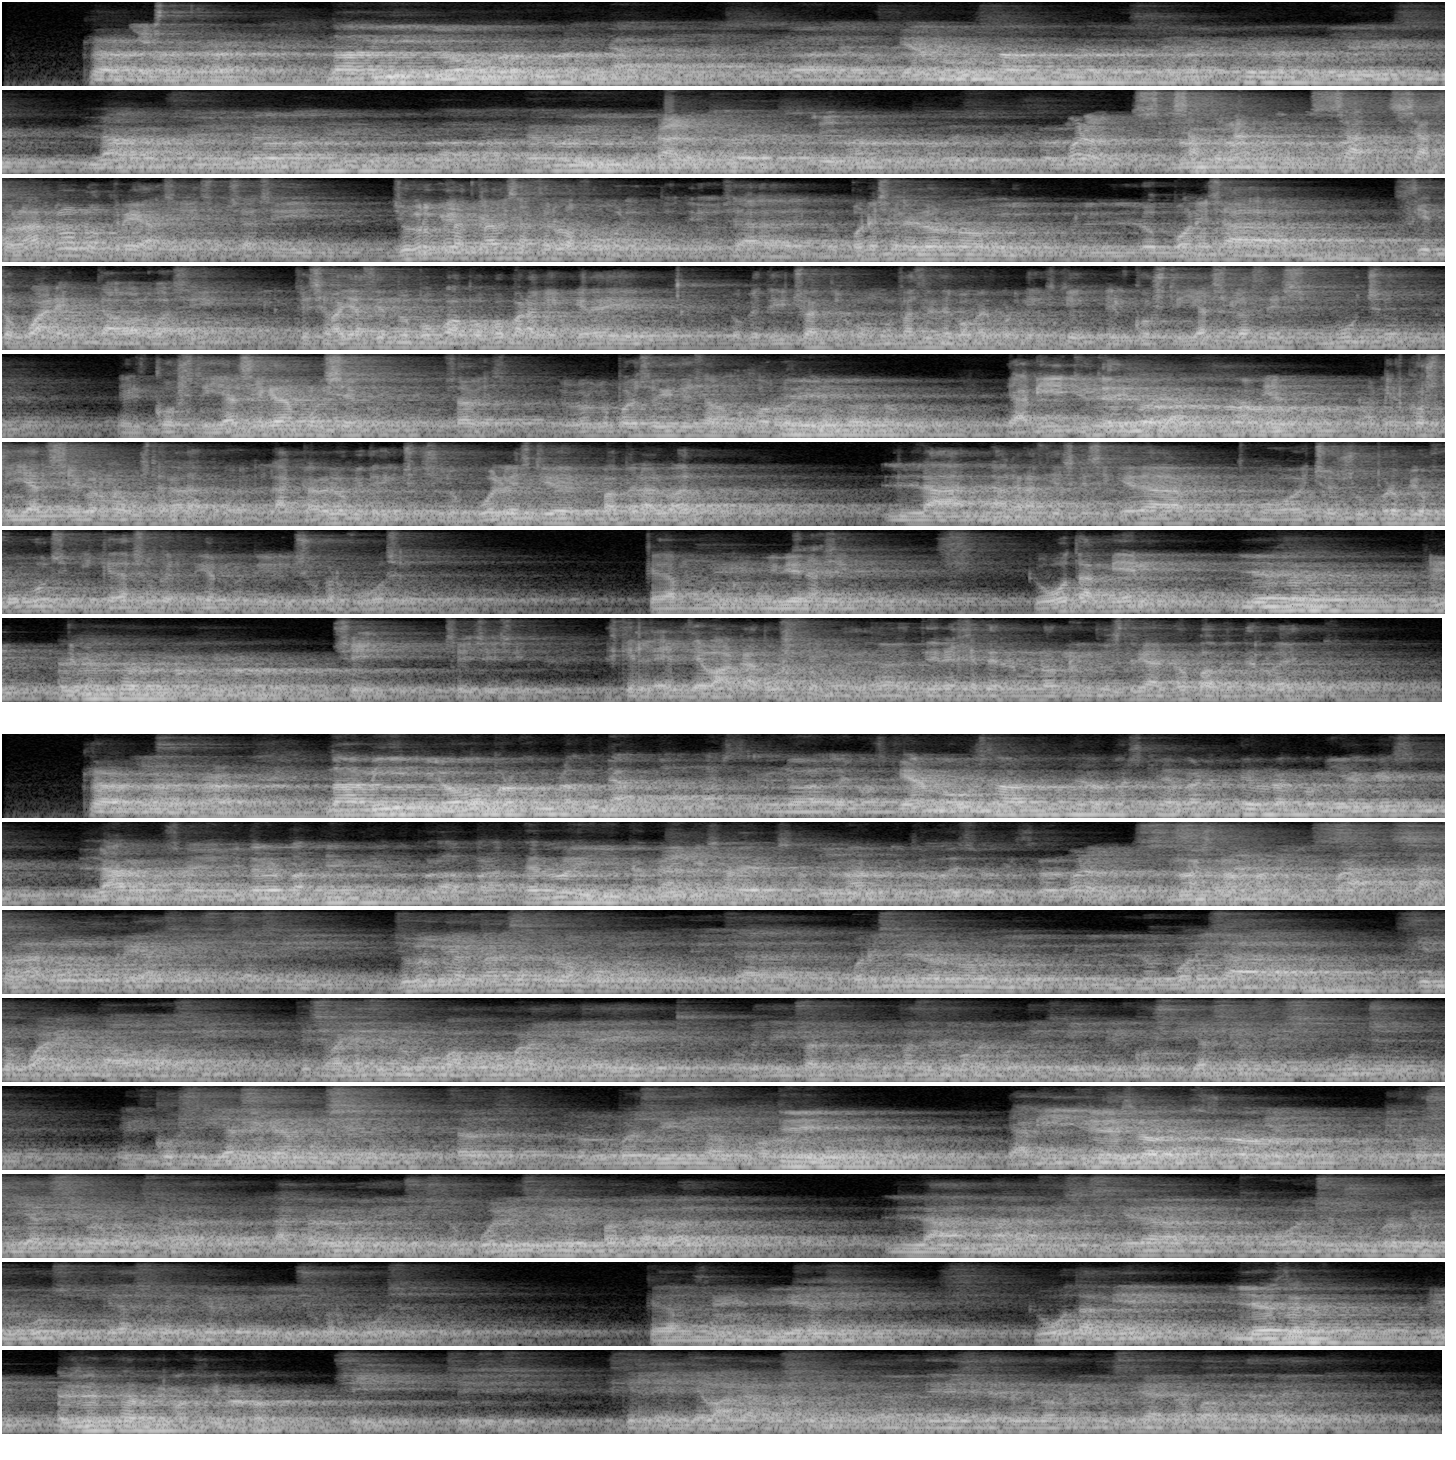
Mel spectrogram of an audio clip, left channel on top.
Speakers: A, on the right; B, on the left.
A: claro,
B: Y
A: claro,
B: es,
A: claro. No, a mí, y luego, por ejemplo, a mí la, la- las- lo- el costillar me gusta bastante, lo que pasa es que me parece una comida que es largo, o sea, hay que tener paciencia, ¿no? Para, para hacerlo y también
B: claro,
A: hay que saber sazonarlo
B: sí.
A: y todo eso, que eso
B: Bueno, sa-
A: no es
B: sazona-
A: tan fácil como
B: sa-
A: parece.
B: sazonarlo no creas, ¿eh? O sea, si yo creo que la clave es hacerlo a fuego lento, tío. O sea, lo pones en el horno y lo pones a
A: Ujú,
B: 140 o algo así, y que se vaya haciendo poco a poco para que quede lo que te he dicho antes, como muy fácil de comer, porque es que el costillar, si lo haces mucho, el costillar
A: Sí,
B: se queda muy seco, ¿sabes? Yo creo que por eso dices a lo mejor lo
A: sí,
B: del sazón, ¿no? Y a mí, yo
A: sí,
B: te
A: eso,
B: digo, era,
A: eso,
B: a mí el, a mí el costillar seco no me gusta nada, pero la clave es lo que te he dicho, si lo envuelves, tío, en papel albal la,
A: ujú,
B: la gracia es que se queda mm, como hecho en sus propios jugos y queda súper tierno, tío, y súper jugoso. Queda muy,
A: sí.
B: muy, muy bien así. Luego también,
A: Y es de,
B: ¿hmm? Dime.
A: es de cerdo, imagino, ¿no?
B: Sí, sí, sí, sí. Es que el, el de vaca, tú, <laughs>
A: Ujú.
B: tienes que tener un horno industrial, ¿no? Para meterlo ahí.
